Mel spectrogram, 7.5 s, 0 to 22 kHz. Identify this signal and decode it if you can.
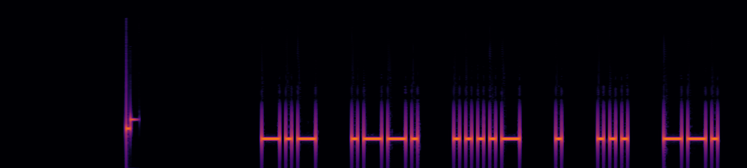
Morse code, heard as a keyed tone, about 19 wpm, spaced as for 14 wpm, 700 Hz. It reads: KP4ESG
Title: 200 Lesson 32g - Letter k - Call Signs 20wpm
